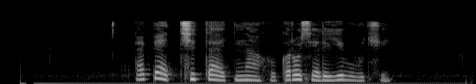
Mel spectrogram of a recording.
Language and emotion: Russian, angry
